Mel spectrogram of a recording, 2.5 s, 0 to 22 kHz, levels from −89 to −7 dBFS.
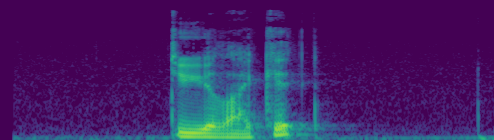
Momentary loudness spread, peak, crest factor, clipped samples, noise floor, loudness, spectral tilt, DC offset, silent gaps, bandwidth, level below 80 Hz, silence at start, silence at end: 9 LU; -8 dBFS; 22 dB; under 0.1%; -59 dBFS; -25 LUFS; -7 dB/octave; under 0.1%; none; 16 kHz; -56 dBFS; 0.85 s; 0.05 s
